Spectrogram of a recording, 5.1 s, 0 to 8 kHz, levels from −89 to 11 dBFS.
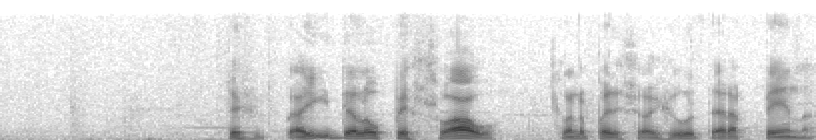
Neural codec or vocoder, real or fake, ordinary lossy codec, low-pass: none; real; none; 7.2 kHz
